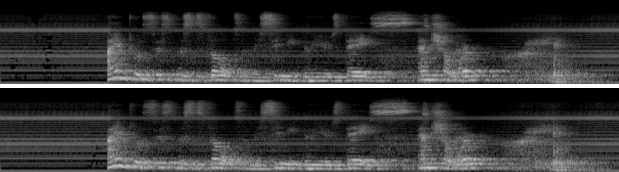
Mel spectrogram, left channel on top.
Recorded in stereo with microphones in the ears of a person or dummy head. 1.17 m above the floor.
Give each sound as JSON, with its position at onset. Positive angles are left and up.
{"t": 1.1, "sound": "a woman speaking", "side_deg": 50, "distance_m": 0.7}
{"t": 3.7, "sound": "whispering", "side_deg": -60, "distance_m": 1.6}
